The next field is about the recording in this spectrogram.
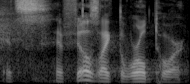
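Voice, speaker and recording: A man's voice: on the low side, expressive, unhurried, vocal fry, darkish tone. A man co-hosting an interview podcast, asking chatty follow-ups and joking. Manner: jokey, chatty follow-up questions. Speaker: podcast co-host. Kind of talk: casual interview banter.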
